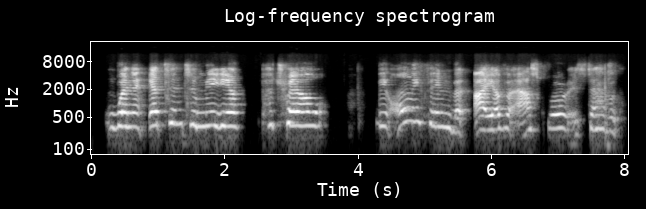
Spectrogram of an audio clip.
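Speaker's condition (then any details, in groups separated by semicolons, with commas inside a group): Cerebral palsy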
